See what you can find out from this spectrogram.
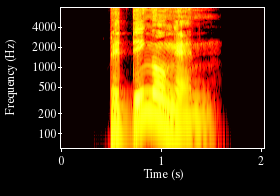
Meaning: plural of Bedingung
- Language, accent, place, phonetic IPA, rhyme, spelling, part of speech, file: German, Germany, Berlin, [bəˈdɪŋʊŋən], -ɪŋʊŋən, Bedingungen, noun, De-Bedingungen.ogg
